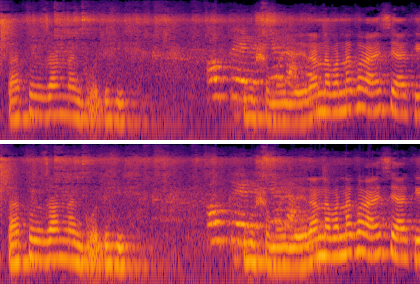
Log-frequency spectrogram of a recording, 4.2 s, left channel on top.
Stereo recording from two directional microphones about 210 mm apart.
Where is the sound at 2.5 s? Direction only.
5° right (ahead or behind).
